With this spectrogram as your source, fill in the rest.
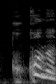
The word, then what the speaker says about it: ココナ: んだよねこれいつもココナちゃんねこれでココなって読むのココナちゃん心にあやと書いてココナちゃんココナちゃんあ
